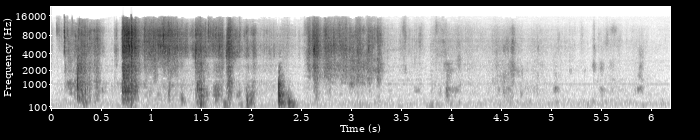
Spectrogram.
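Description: Crinkling and tearing of plastic wrap as a trading-card box is unwrapped by hand, in a few loud bursts over the first three seconds, then fainter rustling.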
